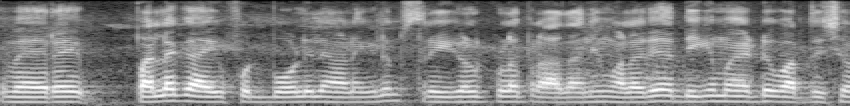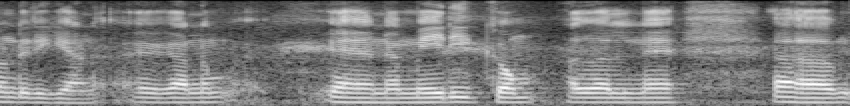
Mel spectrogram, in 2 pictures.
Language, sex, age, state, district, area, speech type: Malayalam, male, 18-30, Kerala, Alappuzha, rural, spontaneous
